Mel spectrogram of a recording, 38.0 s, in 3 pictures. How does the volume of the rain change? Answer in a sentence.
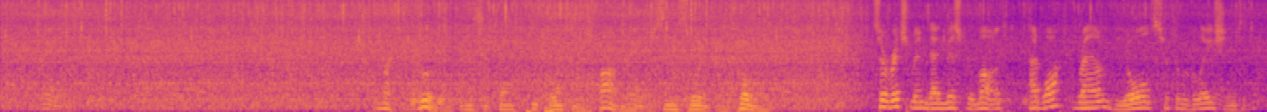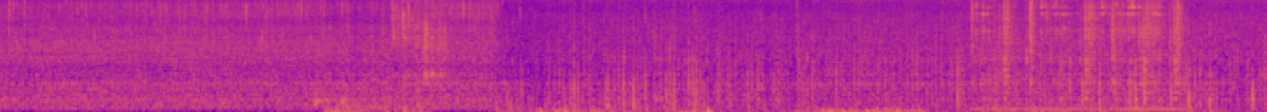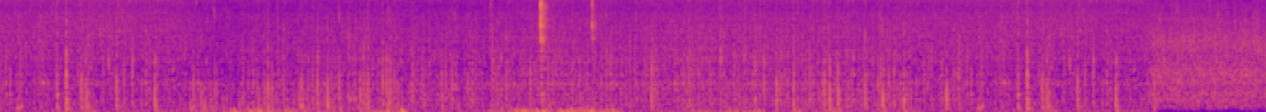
The loudness of the rain goes down.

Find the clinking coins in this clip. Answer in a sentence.
You can hear the clinking coins from 15.9 to 17.2 s and from 22.4 to 24.6 s.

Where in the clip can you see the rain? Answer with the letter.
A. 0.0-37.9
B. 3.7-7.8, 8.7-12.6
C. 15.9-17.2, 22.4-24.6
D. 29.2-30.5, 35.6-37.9
A.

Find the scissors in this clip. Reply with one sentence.
The scissors can be heard from 30.7 to 31.3 s.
